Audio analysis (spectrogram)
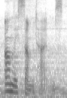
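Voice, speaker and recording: Spirited, high-voiced young fantasy heroine. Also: female voice, exaggerated voice. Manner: expressive, wry. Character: spirited, exasperated young woman, witty fantasy companion. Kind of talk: video game cutscene dialogue.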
